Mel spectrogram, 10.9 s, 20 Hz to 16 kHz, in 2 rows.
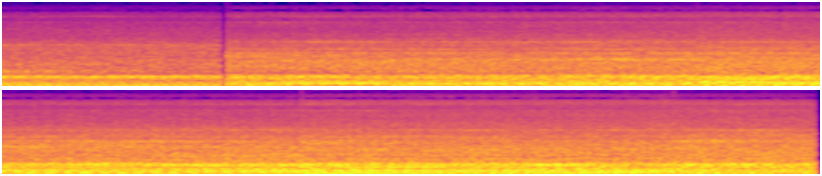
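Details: Supercharged Mustang V8 drag car with a new Fast Forward Race Engines built motor and built transmission, first run in months, at idle. Loud, even idle with a deep steady lope after a brief cut near the start; very loud blower, no knocks or misses, healthy.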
